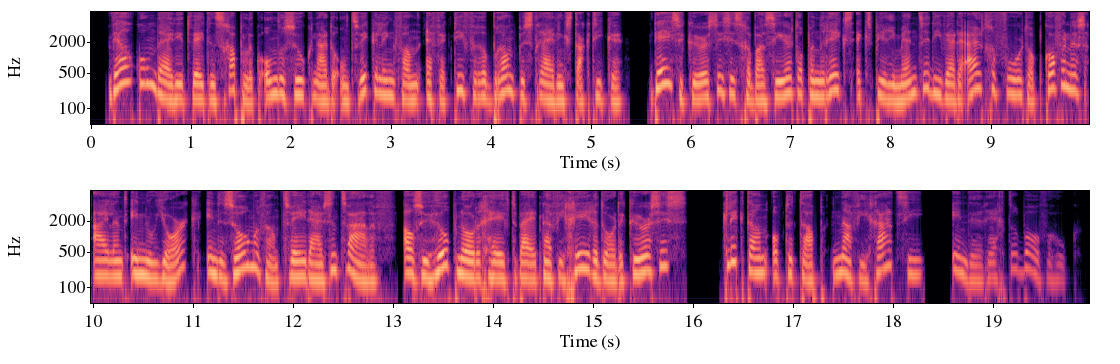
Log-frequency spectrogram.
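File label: Dutch, female, narration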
